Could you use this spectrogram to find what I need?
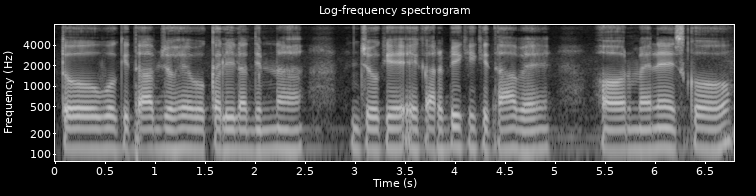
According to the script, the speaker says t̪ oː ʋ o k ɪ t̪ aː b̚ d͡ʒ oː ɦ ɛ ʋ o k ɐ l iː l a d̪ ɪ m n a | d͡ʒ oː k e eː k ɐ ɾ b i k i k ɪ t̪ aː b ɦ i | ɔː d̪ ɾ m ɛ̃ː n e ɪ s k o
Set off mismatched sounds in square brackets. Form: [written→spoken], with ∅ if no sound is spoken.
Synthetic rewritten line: t̪ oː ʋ o k ɪ t̪ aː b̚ d͡ʒ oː ɦ ɛ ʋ o k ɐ l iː l a d̪ ɪ m n a | d͡ʒ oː k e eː k ɐ ɾ b i k i k ɪ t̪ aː b ɦ [i→ɛ] | ɔː [d̪→∅] ɾ m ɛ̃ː n e ɪ s k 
